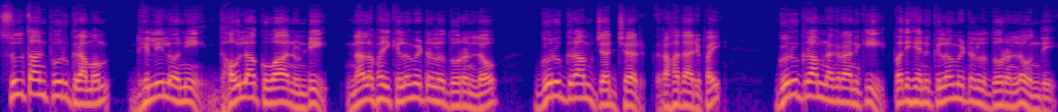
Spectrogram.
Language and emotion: Telugu, neutral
